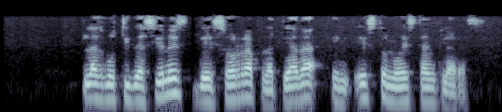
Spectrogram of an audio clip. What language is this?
Spanish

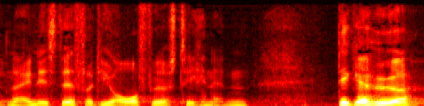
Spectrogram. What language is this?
Danish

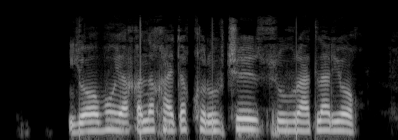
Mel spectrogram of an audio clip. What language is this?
Uzbek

